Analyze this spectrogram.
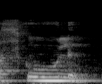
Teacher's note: आपने देखा समय अधिक लगा अर्थात बड़ा ऊ हो गया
